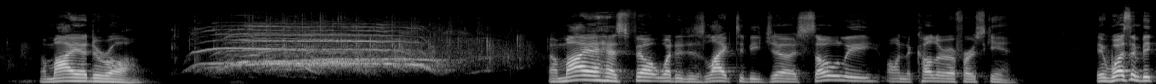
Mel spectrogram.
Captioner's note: applause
